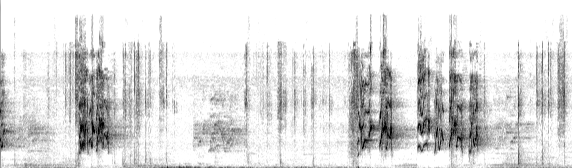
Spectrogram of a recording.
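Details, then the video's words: Fighter lovebird in full 'gacor' singing form, meant to coax other lovebirds into song; scratchy high chatter bursts, one early and a cluster of several quick bursts later, over low rumbling noise. "Lovebird GACOR Fighternya Memancing LB manapun Ikut Bunyi"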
